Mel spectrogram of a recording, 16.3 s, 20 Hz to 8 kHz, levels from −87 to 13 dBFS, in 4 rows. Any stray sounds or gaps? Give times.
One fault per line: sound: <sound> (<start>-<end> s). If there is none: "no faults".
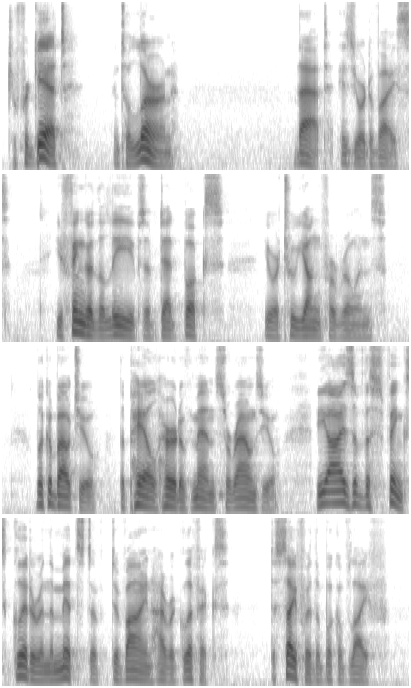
no faults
